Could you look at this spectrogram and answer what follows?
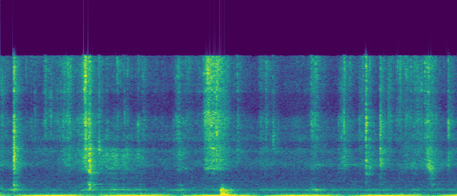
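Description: Faint rustling and light ticking of raffia being wrapped and pulled around a wire frame by hand.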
